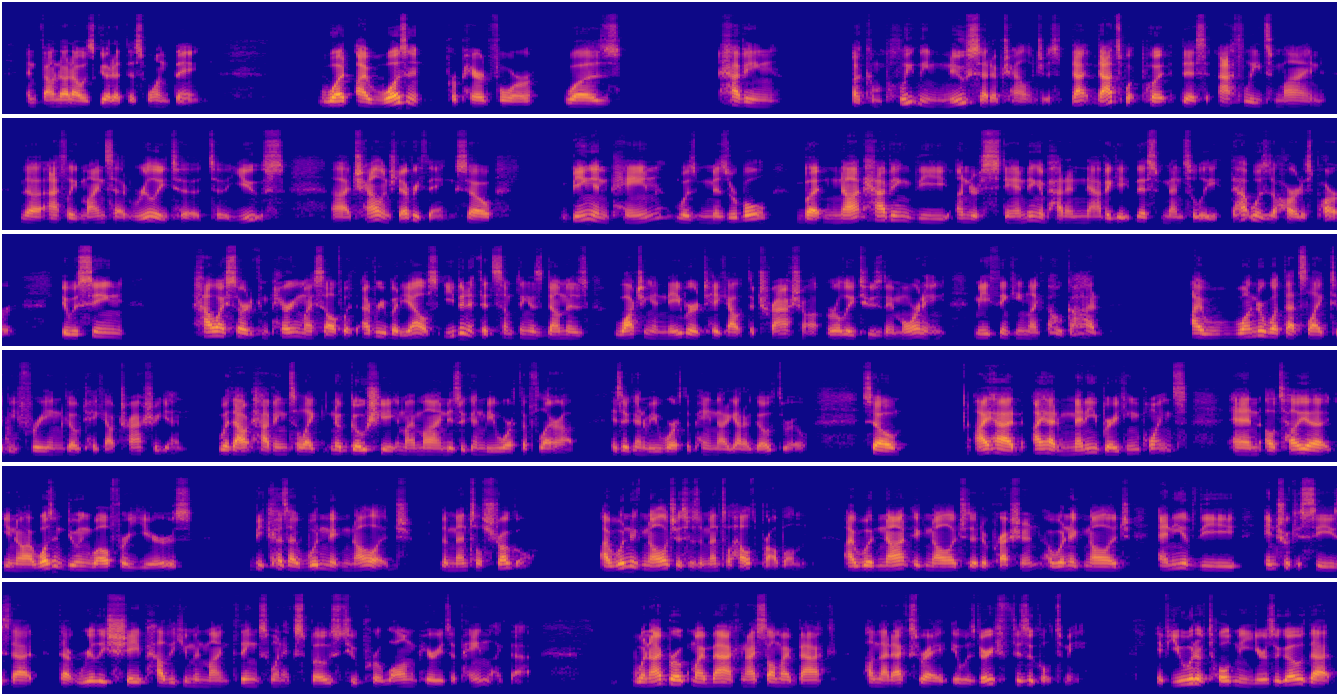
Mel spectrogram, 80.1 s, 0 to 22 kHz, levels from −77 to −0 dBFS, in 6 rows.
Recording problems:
thin; very; fading below 350 Hz

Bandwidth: 14.5 kHz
